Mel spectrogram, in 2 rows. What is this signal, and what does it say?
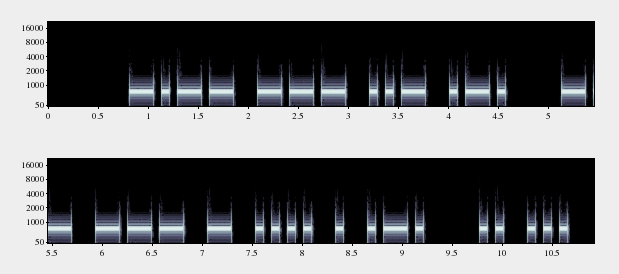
Morse code, heard as a keyed tone, about 15 wpm, 700 Hz. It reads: YOUR MOTHER IS
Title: Sentences from Top 1400 Words 15wpm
